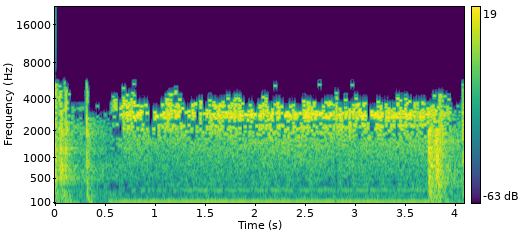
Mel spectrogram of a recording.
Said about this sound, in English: And open the door.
